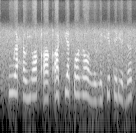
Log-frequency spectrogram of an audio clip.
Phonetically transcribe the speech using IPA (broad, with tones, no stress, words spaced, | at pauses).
wə˧ħʊ˨ jɔ˨˦qʼa˨qʼɐ˦˨ kʲa˦ k͡pɔ˦zɔ˦˨ ɦɪ˨vʏ˨xʲɐ˦tɪ˧ ɾʲø˨də˦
